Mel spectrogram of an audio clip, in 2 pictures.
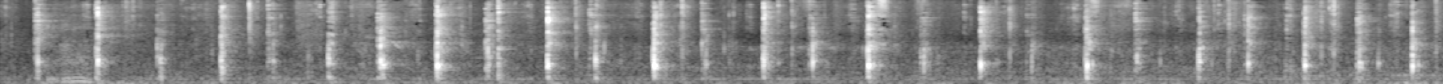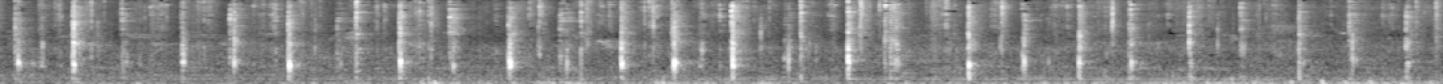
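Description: Horse hooves clip-clop at a steady walking rhythm on a sunrise ride at Seminyak Beach in Bali, close and clear, continuing evenly throughout with faint background noise.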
